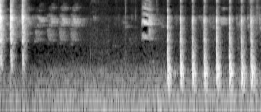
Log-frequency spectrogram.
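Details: Worked-up fighter Black-winged myna, suited to teaching silent mynas. Two sharp notes are followed by a pause, then a rasp and a steady run of about eight hard, rattling notes in quick succession.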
